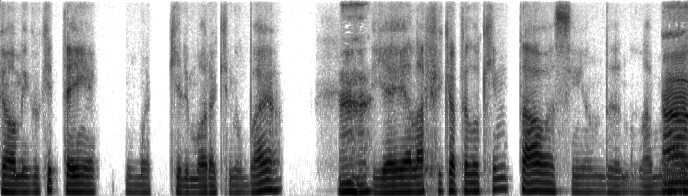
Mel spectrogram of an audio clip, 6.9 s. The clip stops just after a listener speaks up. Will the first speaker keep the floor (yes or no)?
no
